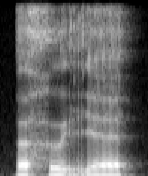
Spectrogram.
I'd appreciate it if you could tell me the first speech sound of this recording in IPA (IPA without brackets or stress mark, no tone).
ə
